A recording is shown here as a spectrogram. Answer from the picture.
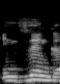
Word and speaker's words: Nzinga: from rochester new york he said in zynga i said yes he was like okay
